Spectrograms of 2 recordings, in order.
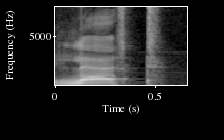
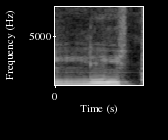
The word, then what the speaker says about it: lest: ये लीस्ट नहीं है, लेस्ट होती है। क्या होती है, लेस्ट। स्पेलिंग होती है LEST।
